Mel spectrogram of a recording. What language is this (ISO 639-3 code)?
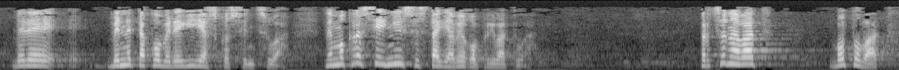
eus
